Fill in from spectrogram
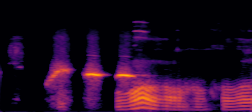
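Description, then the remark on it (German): A person whistles three short, bright chirping notes, then makes a warbling, purring vocal sound, imitating the whistling and purring sounds of a made-up creature language, clear. “Also bei Flausche spricht man auch nicht in Buchstaben, sondern man gibt Pfeiflaute von sich.”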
